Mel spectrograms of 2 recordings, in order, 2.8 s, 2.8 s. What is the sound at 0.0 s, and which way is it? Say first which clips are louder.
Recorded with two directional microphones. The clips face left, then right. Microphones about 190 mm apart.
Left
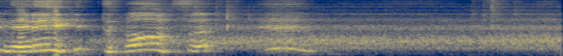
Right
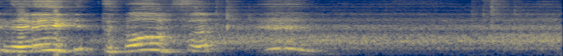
Speech: left 1 dB; centre (ahead or behind).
